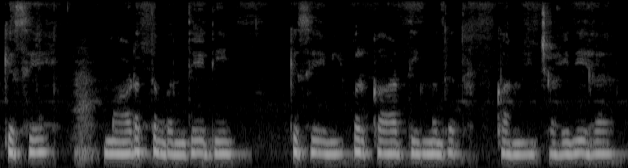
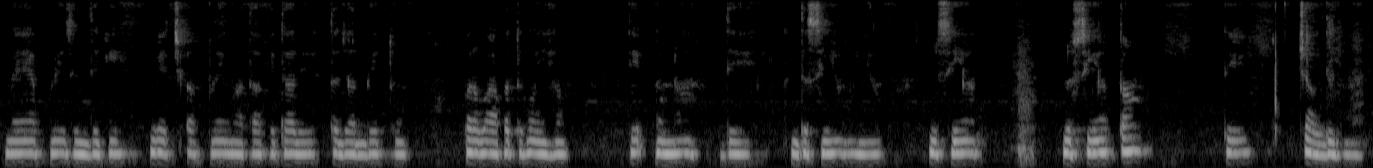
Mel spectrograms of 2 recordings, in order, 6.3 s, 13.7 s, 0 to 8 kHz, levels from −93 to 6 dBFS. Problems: background conversations at intervals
